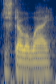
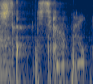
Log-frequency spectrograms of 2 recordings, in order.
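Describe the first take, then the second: First: Said in the usual way. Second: Breathy whispered plea, much softer. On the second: Acted. Begging the heat wave to leave, in a whisper. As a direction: hush it away like a secret.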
